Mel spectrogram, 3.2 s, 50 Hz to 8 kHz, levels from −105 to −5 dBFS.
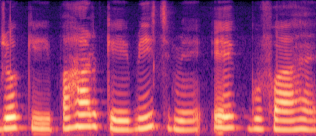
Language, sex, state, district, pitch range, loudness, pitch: Hindi, female, Himachal Pradesh, Shimla, 205-240 Hz, -17 LUFS, 225 Hz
